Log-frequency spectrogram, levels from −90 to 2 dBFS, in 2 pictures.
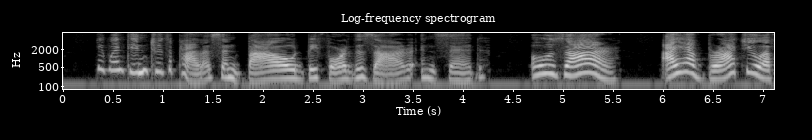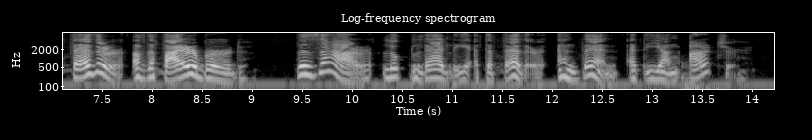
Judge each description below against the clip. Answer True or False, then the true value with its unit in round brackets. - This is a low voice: False (210 Hz)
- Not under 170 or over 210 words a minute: False (155 wpm)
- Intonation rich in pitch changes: True (7.8 semitones)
